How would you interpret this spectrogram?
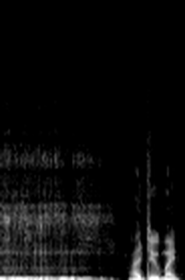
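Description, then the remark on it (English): A person does a loud, drawn-out mock snore, a rough rattling rumble lasting about a second, then after a short pause makes a brief voiced sound. “I do my dirty talking in between my snores.”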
